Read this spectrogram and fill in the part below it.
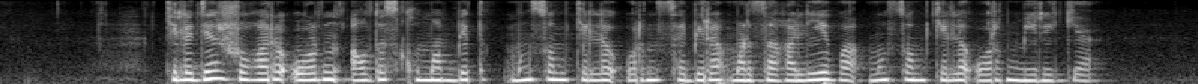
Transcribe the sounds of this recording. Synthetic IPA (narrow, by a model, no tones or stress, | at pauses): kʲʰelɪd̪e̞nʒo̞ʁɑɾəʔo̞ɾənɑwˠd̪ɑsqʰʊlˠmɑmbe̞t̪o̞fməɴso̞mkʲʰe̞lɪwʔo̞ɾənsæbijɾɑməɾzɑʁɑlˠije̞vɑməɴso̞mkʲʰelɪʔo̞ɾənme̞ɾe̞kʲe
